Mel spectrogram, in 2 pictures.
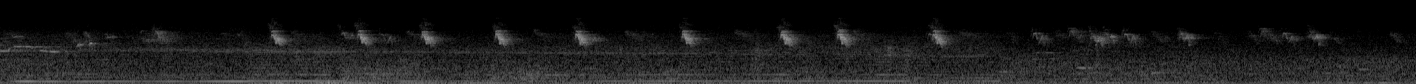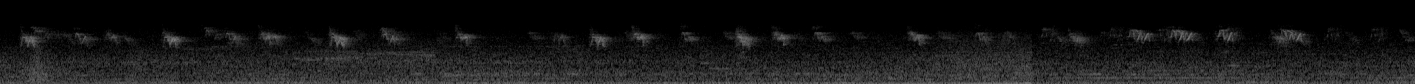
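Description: A small bird chirping over and over in short, high chirps, evenly spaced for the first ten seconds and then more irregular. Under it for the first ten seconds a bumblebee's low, steady buzz, shifting pitch now and then.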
